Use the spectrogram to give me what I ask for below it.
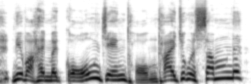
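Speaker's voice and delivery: usual speaking voice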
